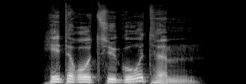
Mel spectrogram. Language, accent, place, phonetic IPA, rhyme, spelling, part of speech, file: German, Germany, Berlin, [ˌheteʁot͡syˈɡoːtəm], -oːtəm, heterozygotem, adjective, De-heterozygotem.ogg
- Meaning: strong dative masculine/neuter singular of heterozygot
